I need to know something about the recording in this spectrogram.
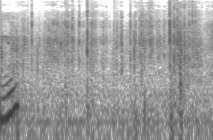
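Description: Rustling and small clicks of a black leather long wallet being handled, fingers running through its card slots and compartments.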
